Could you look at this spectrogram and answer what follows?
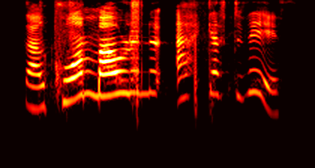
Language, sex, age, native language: Icelandic, male, 10, Icelandic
